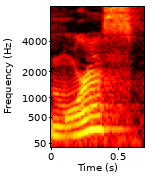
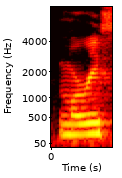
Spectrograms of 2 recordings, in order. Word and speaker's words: Maurice: Maurice by now I am aware that the British pronunciation of this name is Morris and I just can't do that to me this is Maurice and we're just gonna have to be okay with my vulgar American pronunciation though to be fair I think isn't that Maurice is the French pronunciation I don't know anyway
